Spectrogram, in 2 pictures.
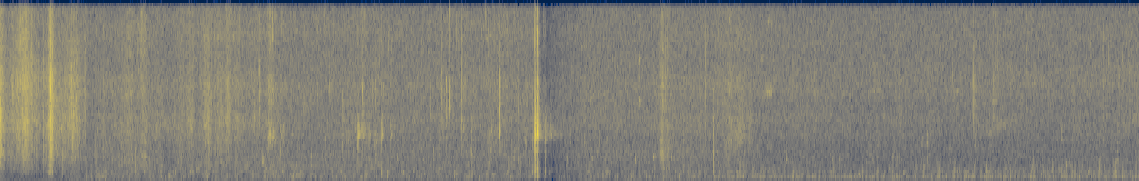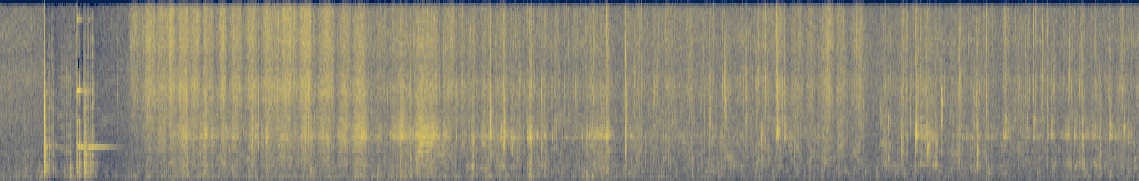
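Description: Water trickling and running steadily, with a few sharp knocks and clicks, the loudest about twelve seconds in.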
